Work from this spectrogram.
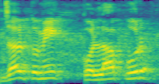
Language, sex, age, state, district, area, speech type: Marathi, male, 30-45, Maharashtra, Palghar, urban, spontaneous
